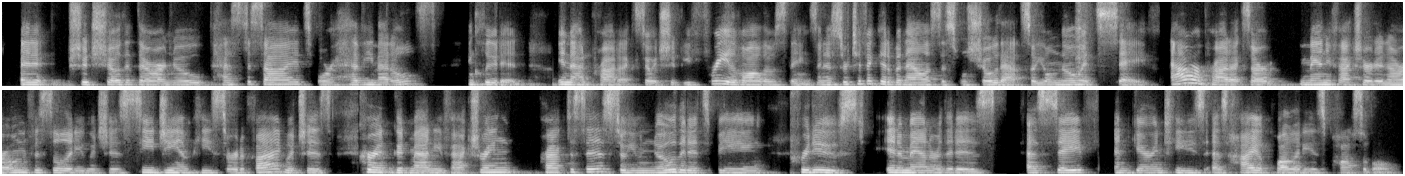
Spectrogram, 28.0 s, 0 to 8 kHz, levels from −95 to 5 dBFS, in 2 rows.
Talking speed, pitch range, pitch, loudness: 165 wpm, 170-200 Hz, 180 Hz, -15 LUFS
